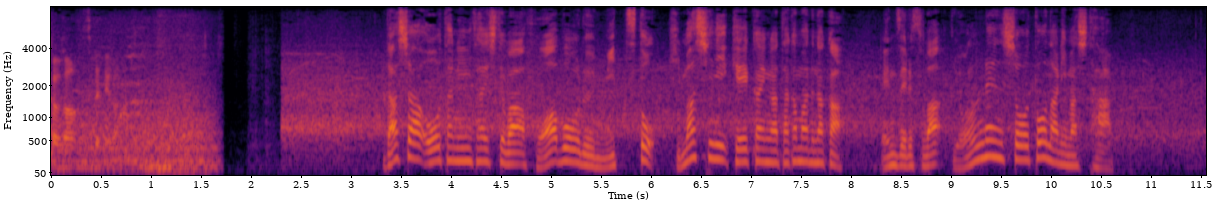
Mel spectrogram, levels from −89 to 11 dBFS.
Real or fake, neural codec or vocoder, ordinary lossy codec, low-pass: real; none; none; none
